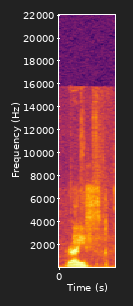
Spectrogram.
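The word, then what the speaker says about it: Wrife: It's pronounced Rife, oh, Aaron. Okay. W-R-I-F-E. Yeah, Rife.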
